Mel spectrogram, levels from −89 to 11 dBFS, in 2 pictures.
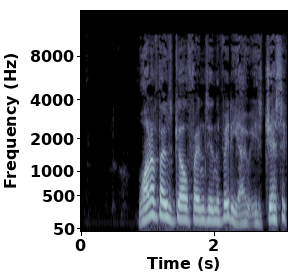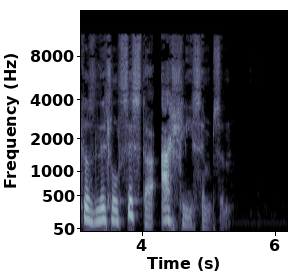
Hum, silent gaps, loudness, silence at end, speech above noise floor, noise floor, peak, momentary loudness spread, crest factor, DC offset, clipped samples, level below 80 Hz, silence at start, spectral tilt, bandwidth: none; none; -23 LUFS; 1 s; 58 dB; -81 dBFS; -4 dBFS; 16 LU; 20 dB; under 0.1%; under 0.1%; -62 dBFS; 0.85 s; -5 dB/octave; 11.5 kHz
